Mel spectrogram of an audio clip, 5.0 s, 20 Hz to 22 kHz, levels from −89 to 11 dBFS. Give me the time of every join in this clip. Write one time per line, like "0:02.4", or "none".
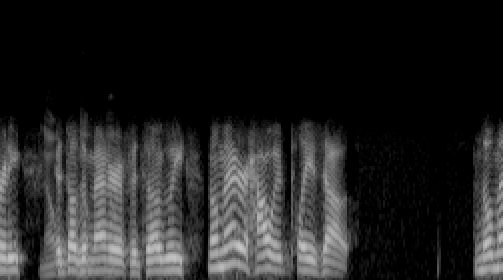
none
